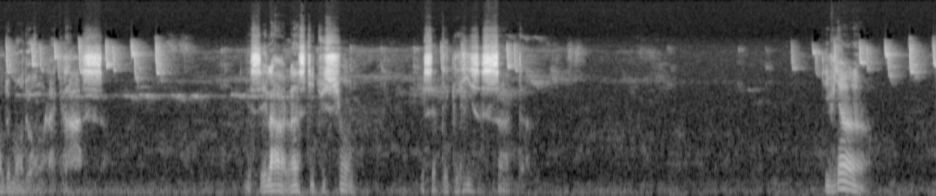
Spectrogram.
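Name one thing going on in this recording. An elderly man speaks close by, with animation.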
